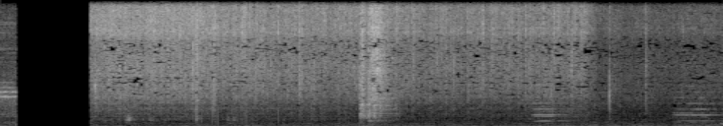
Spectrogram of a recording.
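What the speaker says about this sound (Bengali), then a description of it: "এবার দিচ্ছি একটা পেঁয়াজ কুচি। পেঁয়াজ খুব বেশি ভাজবো না, কিছুক্ষণ নাড়াচাড়া করে নেব।" Chopped onion fries in a pan for a bhindi and eggplant curry, a steady close sizzle broken by scraping stirs and occasional clatter, after a brief silent gap at the start, with no speech.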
